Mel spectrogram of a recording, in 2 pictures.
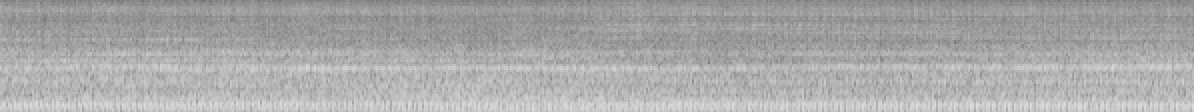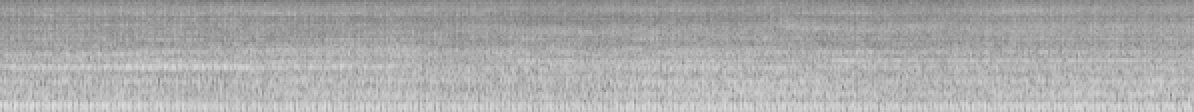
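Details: New Craftsman snowblower with Chinese PowerMore single-cylinder engine, after clogged carburetor jets and holes were cleaned: fast, even beat with no surging or misses; runs smoothly, normal running.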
